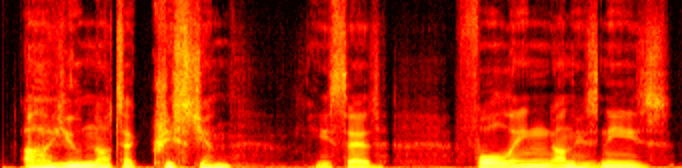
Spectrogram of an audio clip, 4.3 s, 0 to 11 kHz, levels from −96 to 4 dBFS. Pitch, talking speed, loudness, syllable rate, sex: 110 Hz, 155 wpm, -16 LUFS, 4.6 syllables/s, male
